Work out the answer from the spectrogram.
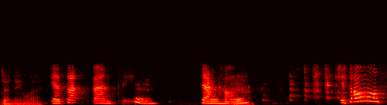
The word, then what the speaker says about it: Dakar: Dakar. It almost sounds like, and look at me, I want French to say this, but it sounds like d'accord, which means okay.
